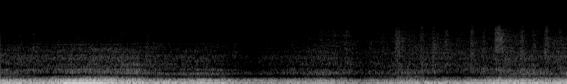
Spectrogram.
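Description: Steady low rumble of engine and road noise heard from inside a moving vehicle's cabin, with a few faint ticks near the end.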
